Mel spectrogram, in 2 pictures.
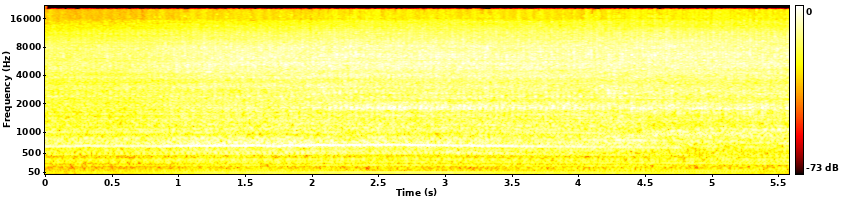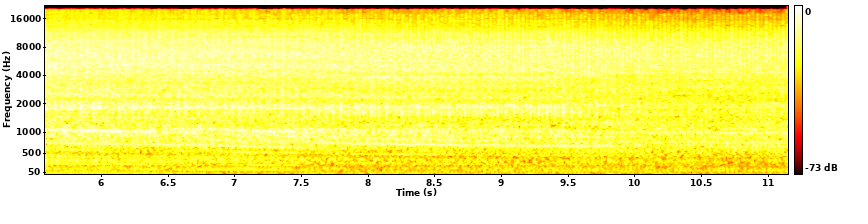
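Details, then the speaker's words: Chevy Trax/Cruze petrol engine after a temporary taped fix for a misfire: the idle holds steady and even with no stumble. Before the fix the engine was jerking all over. "sounds perfect it is running good again before that motor was jerking all over"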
